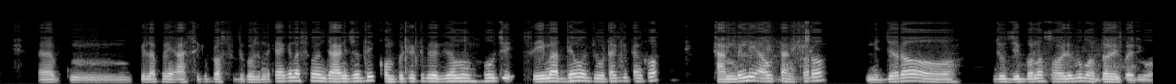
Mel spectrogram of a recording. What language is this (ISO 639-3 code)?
ori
